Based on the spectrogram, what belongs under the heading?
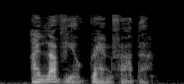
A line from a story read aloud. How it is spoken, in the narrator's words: he said softly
